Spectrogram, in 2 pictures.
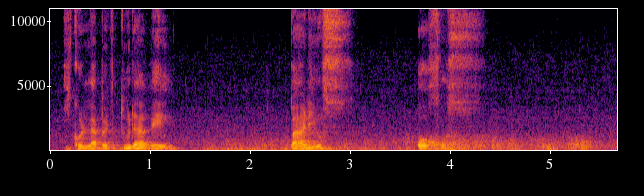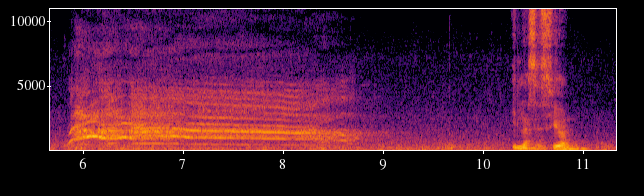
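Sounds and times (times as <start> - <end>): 
rain hiss: 0.0 - 11.3
speech: 0.1 - 1.4, 2.4 - 3.0, 3.7 - 4.3, 10.3 - 11.1
low rumbling: 1.3 - 11.3
man screaming: 5.8 - 9.2.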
